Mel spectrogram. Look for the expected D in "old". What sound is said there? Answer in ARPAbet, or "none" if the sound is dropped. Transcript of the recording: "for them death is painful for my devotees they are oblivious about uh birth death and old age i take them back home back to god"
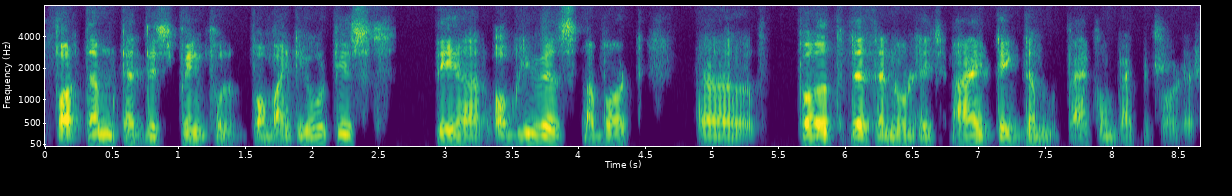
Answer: none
